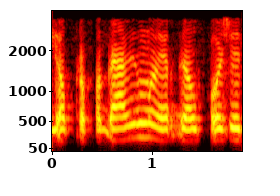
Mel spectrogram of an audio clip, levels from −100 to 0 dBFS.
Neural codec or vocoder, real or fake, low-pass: codec, 16 kHz, 16 kbps, FreqCodec, larger model; fake; 3.6 kHz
